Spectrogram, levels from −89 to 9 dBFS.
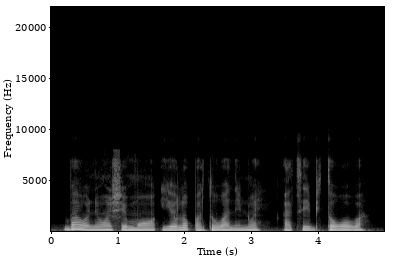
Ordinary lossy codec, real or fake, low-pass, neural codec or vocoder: Opus, 24 kbps; real; 7.2 kHz; none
